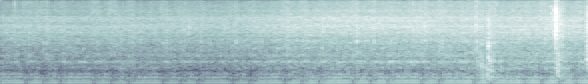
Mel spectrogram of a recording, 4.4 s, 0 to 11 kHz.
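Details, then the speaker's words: Holden VS Commodore ute V6 idling with an uneven, stumbling beat, missing at idle and worse in gear, exhaust stinking of unburnt fuel; injectors swapped without a fix, cause found to be a badly worn camshaft. "it's not. You can hear it's missing."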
